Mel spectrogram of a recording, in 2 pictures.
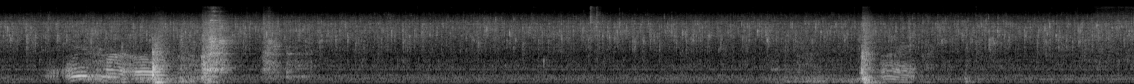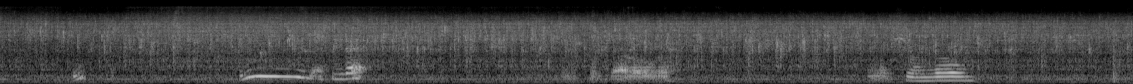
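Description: Porgy and zucchini slices sizzling steadily in hot oil in a skillet. Metal tongs give a couple of sharp clicks against the pan as the pieces are turned.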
